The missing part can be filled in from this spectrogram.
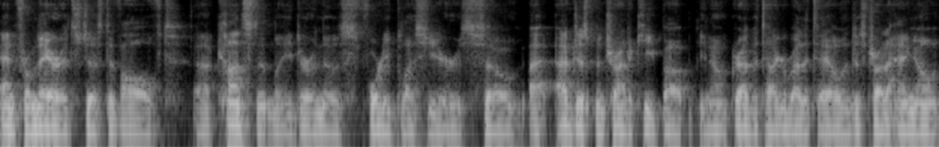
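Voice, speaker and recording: With hardly any pauses, a man speaks at a moderate pace in a monotone, flat voice of very deep, low pitch. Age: 60s. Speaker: healthcare executive. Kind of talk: casual interview.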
